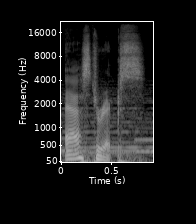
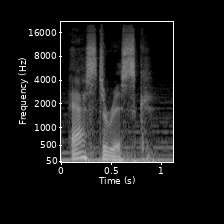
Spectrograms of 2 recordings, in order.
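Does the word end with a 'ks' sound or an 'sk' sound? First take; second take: ks; sk. First: The word ends with a ks sound. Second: The word ends with an sk sound. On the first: The speaker calls it wrong. "it's not Asterix" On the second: The speaker calls it right. "It's asterisk"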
